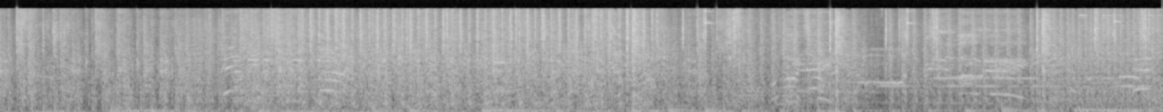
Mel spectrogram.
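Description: Explosions boom and rumble in the distance.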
